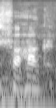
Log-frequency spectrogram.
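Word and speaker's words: Phuc: His name is Fahok, but it's spelled with a PH, so it sounds like Fahok.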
